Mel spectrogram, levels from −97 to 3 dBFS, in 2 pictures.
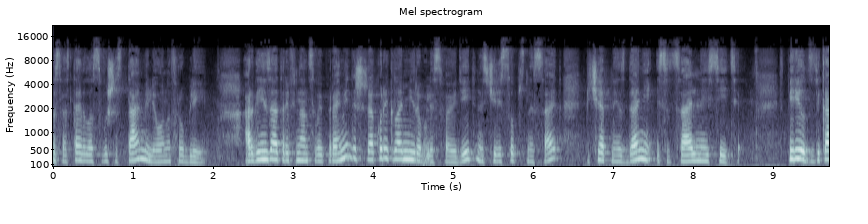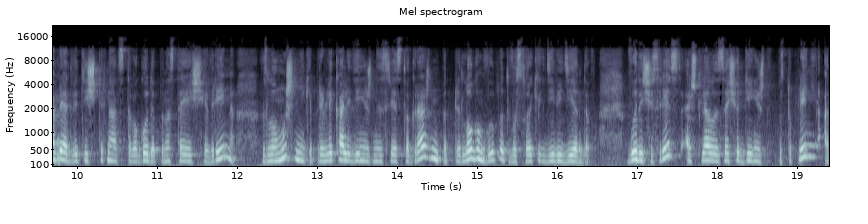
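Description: Lost LE Audio frames interrupt the sound at 2.29 to 2.32 s, at 4.62 to 4.71 s, and at 9.75 to 9.78 s. The decoder fills each gap by repeating the last spectrum with scrambled phase. Any tone in a gap turns into a brief noisy smear. The middle gap is patchy, with the longest run about 20 ms, scattered across 90 ms. The light lossy compression underneath is only faintly audible.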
